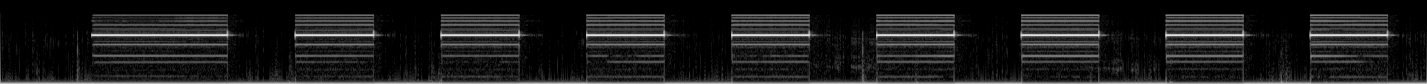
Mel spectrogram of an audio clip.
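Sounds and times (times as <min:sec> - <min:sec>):
buzzer: 0:00.9 - 0:02.3, 0:03.0 - 0:03.8, 0:04.4 - 0:05.2, 0:05.9 - 0:06.7, 0:07.4 - 0:08.2, 0:08.8 - 0:09.6, 0:10.2 - 0:11.0, 0:11.7 - 0:12.5, 0:13.1 - 0:14.0.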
